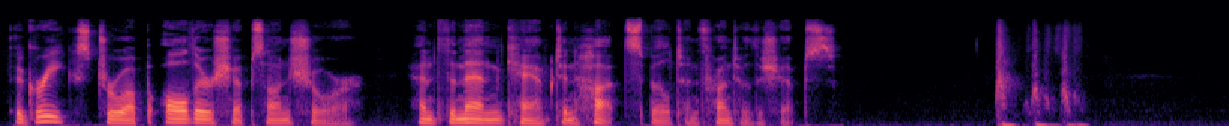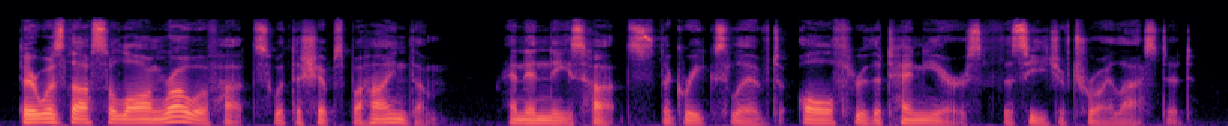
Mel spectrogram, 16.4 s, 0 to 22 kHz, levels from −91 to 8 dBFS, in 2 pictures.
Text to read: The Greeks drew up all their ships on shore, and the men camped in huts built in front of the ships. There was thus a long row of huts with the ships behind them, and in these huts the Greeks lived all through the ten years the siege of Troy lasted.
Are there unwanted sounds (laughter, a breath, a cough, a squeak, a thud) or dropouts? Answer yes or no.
yes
